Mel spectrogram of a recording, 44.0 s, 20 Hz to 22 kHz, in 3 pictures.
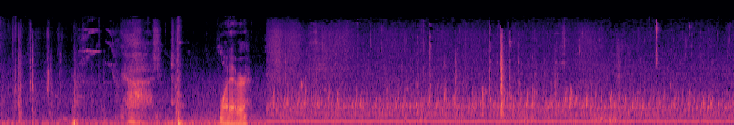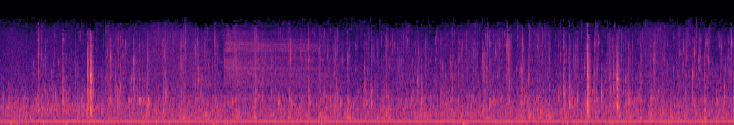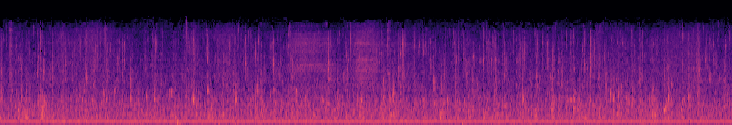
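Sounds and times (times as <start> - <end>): steady low hum: 2.4 - 44.0
liquid bubbling and trickling: 5.3 - 44.0
small crackling pops: 5.4 - 44.0.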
